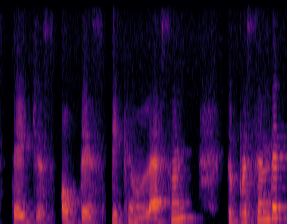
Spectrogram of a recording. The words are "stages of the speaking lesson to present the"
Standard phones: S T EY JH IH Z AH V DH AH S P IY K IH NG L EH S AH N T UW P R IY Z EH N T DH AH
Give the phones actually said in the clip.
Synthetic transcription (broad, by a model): S T EY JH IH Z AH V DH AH S P IY K IH NG L EH S AH N T UW P R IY S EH N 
